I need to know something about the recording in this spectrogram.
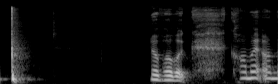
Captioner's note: gavel thuds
